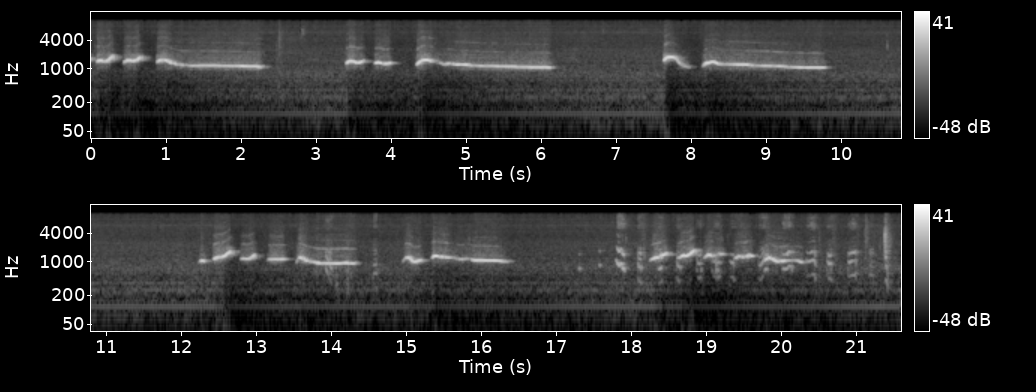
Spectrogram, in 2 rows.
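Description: A person whistling, and a 2½-week-old golden retriever puppy howling back in thin, high, slowly falling tones. The sounds come in about five bouts of a couple of seconds each, with short pauses between.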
